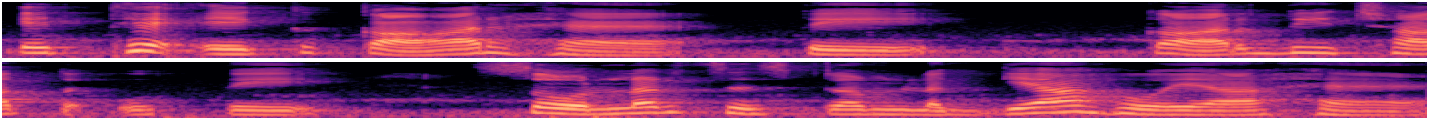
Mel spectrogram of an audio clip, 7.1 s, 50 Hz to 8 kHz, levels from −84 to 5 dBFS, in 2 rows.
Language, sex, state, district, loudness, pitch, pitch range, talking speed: Punjabi, female, Punjab, Pathankot, -16 LUFS, 205 Hz, 180-250 Hz, 120 wpm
